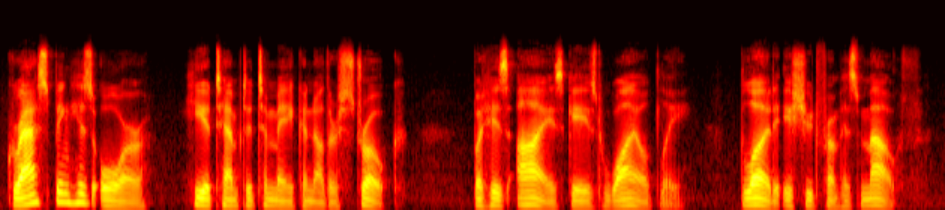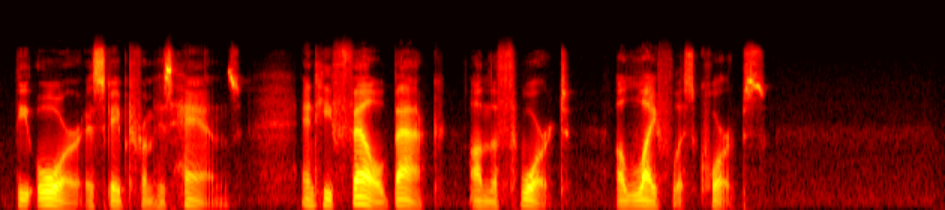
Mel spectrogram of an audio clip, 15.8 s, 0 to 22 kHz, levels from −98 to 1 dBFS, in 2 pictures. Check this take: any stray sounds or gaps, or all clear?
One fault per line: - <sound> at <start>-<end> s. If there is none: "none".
none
